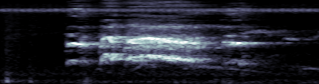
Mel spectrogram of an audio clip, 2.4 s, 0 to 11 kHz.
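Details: Red junglefowl on June 12, 2011, giving a single crow: an abrupt start, then a drawn-out, rich, slightly rising and falling strained note of about one and a half seconds that tails off, over a steady high background hiss.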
